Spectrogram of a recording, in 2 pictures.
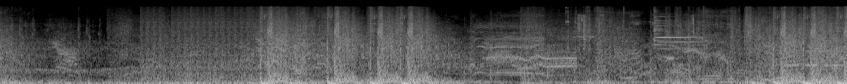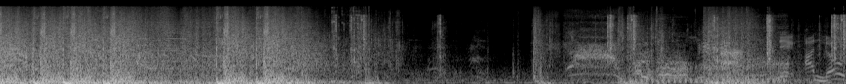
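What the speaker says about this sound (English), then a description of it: "Nick, I know that was you shooting me." Video game gunfire in a multiplayer match with dense, overlapping bursts and rapid automatic shots running nearly throughout, with a short lull near the end before more firing; voices talk over the shooting.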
